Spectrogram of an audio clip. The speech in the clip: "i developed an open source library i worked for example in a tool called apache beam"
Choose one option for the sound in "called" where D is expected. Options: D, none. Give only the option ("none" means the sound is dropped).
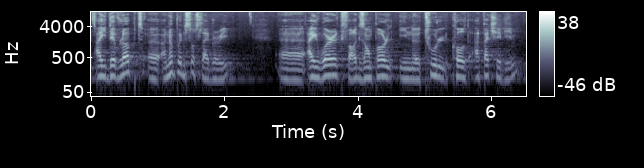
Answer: D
